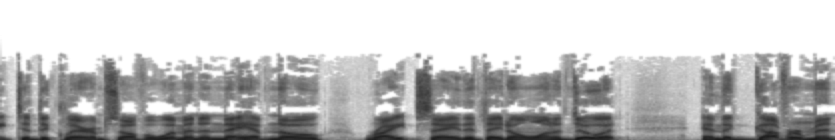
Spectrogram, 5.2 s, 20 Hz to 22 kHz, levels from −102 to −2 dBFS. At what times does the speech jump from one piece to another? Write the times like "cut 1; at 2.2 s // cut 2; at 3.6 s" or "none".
cut 1; at 2.6 s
